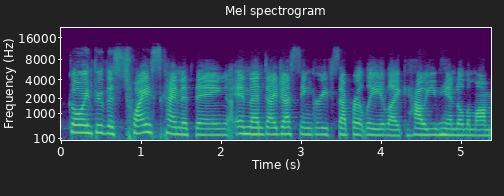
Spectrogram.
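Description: With a dry, close sound and no echo, a woman speaks at a moderate pace and a medium pitch that varies in an ordinary way. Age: 30s. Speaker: grief podcast host. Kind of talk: casual interview.

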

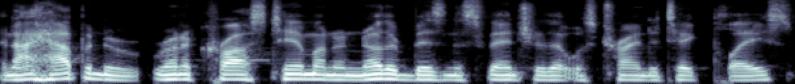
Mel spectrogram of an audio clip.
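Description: The recording of this man, who has a Midwestern American accent and a medium-pitched voice, is very clean with a silent background and a dry, close sound with no echo. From Nebraska. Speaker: winemaker. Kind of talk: casual interview. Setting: winery event room.

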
